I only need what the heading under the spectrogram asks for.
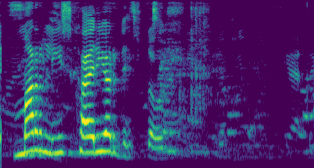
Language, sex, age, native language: Icelandic, male, 18-19, Icelandic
